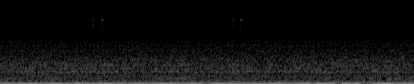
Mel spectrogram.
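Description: A mouse clicks.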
